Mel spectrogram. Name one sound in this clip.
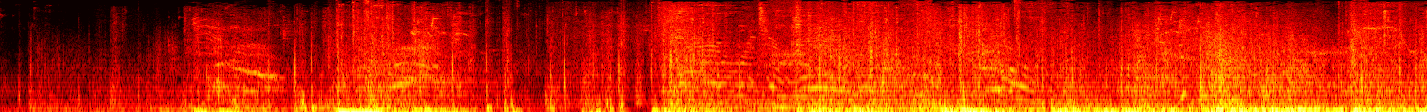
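Game gunfire rattles in quick bursts.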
